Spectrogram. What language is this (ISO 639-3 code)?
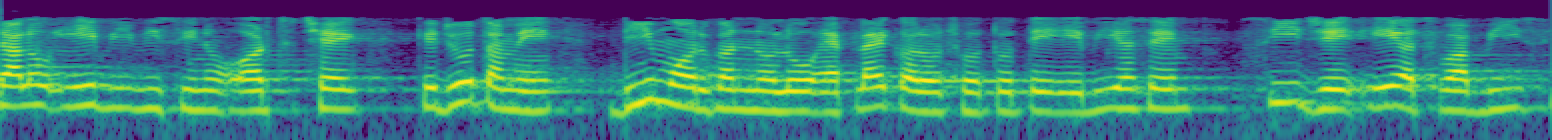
guj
